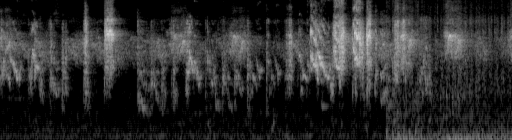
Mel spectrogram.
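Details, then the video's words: Budgerigars chattering early in the morning, steady high scratchy warbles and chirps from several birds, ending with a low rumbling flutter under the chatter. "بجریز کی خوبصورت صبح 🦜Beautiful Morning Vibes & Chirping Sounds"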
